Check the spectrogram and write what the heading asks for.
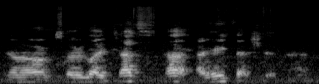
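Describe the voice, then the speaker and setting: A man's voice: on the low side, fairly even intonation, unhurried, a bit bright, a little hiss or hum, poor audio. A man talking casually on his livestream, blunt and frustrated, swearing heavily. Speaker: livestream host.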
